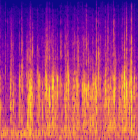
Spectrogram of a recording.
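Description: Applause from a seated audience: many hands clapping irregularly, thickening into steady clapping within the first half second.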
